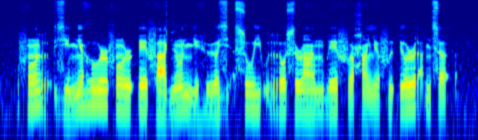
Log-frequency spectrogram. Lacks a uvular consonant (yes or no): yes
